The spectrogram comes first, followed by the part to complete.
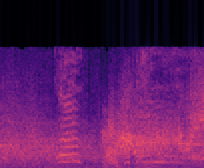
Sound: scream

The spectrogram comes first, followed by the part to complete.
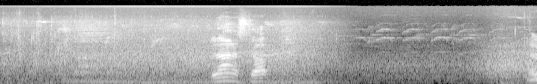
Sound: birds, paddle strokes; exhales

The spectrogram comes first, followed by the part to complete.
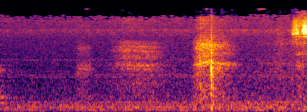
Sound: sighs

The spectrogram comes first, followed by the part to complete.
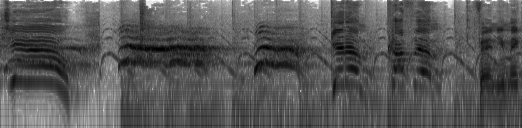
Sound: yells

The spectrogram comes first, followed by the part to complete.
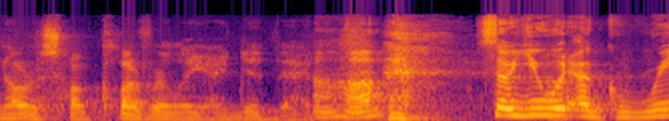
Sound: laughs

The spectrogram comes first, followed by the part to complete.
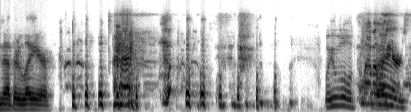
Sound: both chuckles

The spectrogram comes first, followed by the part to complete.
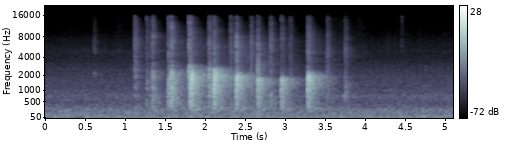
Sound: applause

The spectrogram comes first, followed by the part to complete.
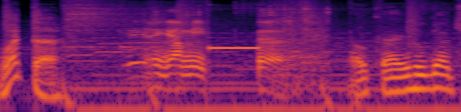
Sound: beep

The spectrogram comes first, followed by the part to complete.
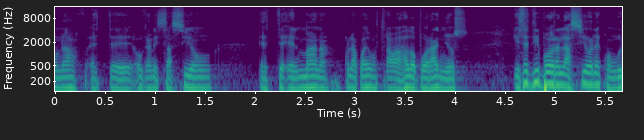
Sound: speaking in foreign language

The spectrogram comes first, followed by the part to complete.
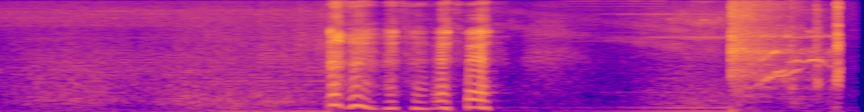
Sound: laughs

